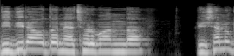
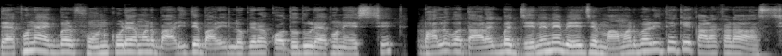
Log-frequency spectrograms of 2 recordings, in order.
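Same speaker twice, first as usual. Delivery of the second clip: ordinary delivery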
